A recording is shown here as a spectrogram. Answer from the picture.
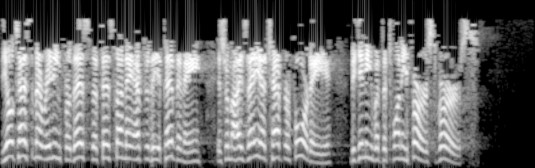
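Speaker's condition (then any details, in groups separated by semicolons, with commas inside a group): No condition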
